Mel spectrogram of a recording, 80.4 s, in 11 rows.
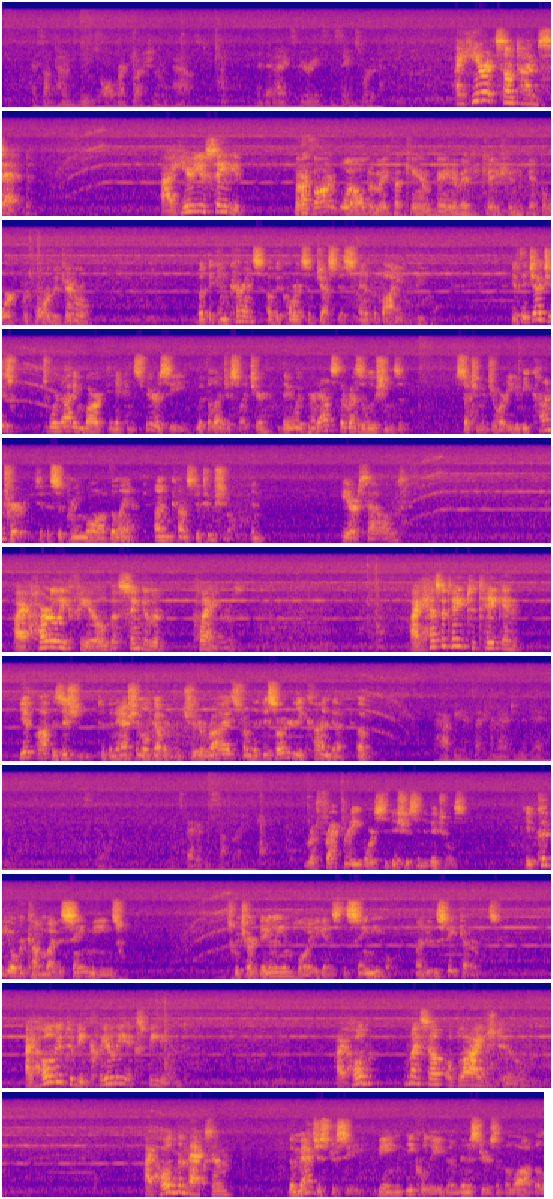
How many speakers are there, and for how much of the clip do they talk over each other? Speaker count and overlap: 4, no overlap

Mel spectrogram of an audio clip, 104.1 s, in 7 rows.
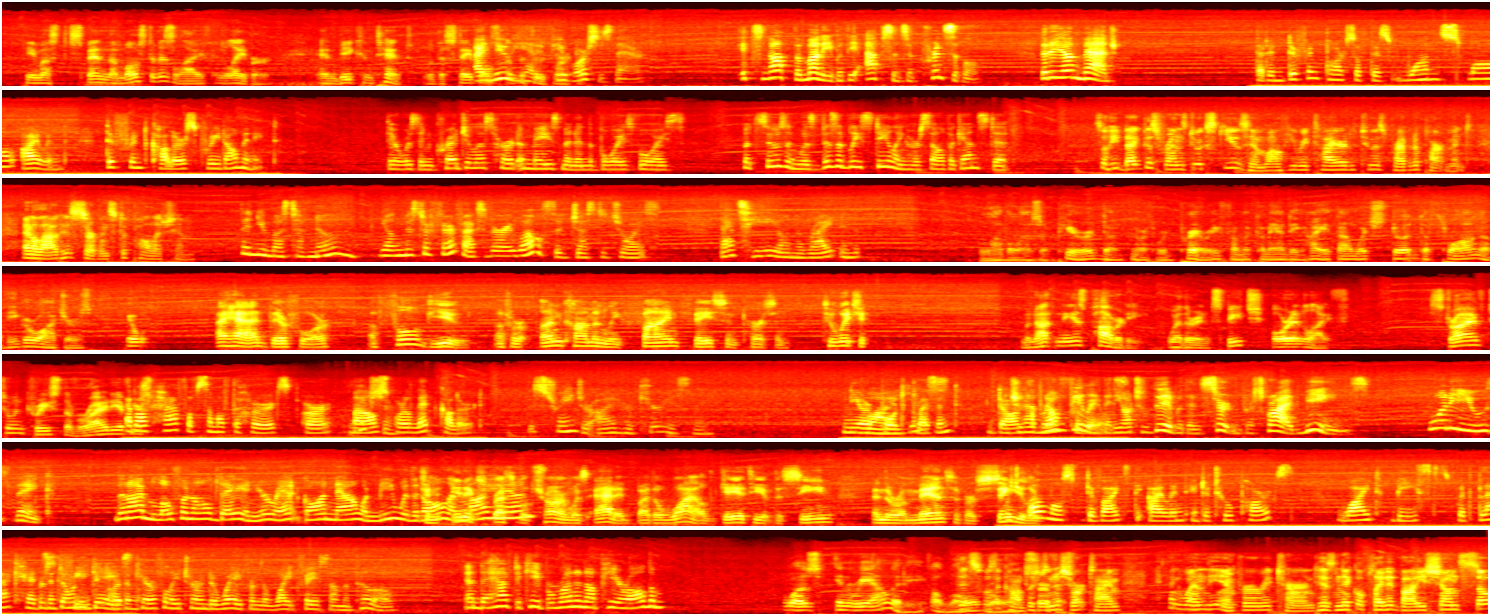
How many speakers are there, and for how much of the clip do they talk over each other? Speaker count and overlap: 8, about 9%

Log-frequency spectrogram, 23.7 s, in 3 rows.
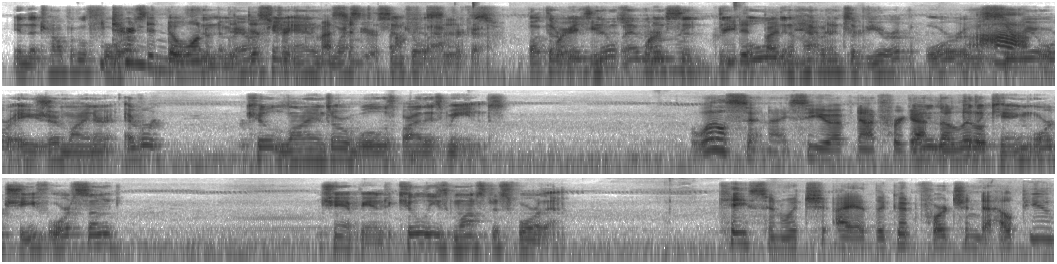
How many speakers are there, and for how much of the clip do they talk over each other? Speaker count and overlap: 2, about 33%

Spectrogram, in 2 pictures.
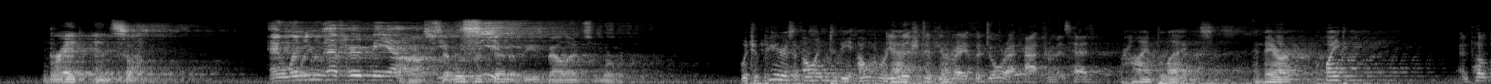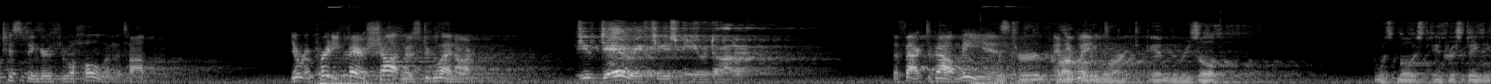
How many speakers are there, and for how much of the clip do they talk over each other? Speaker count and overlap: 5, about 11%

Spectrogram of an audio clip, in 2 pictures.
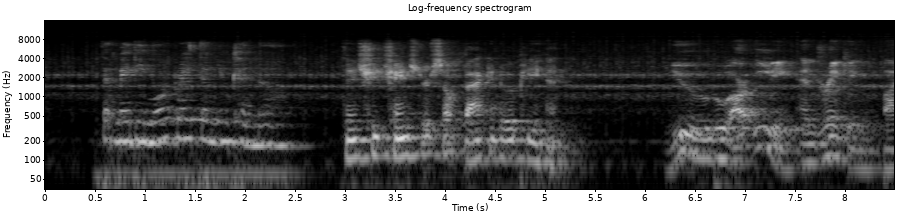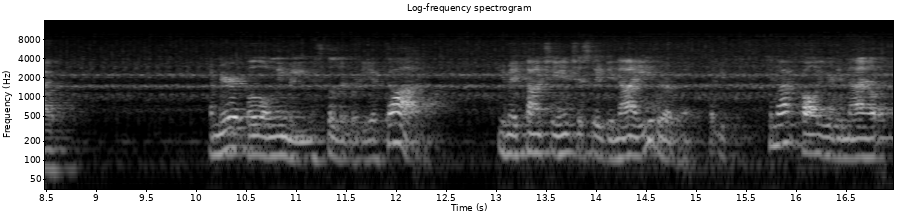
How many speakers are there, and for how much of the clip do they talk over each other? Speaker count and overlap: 4, no overlap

